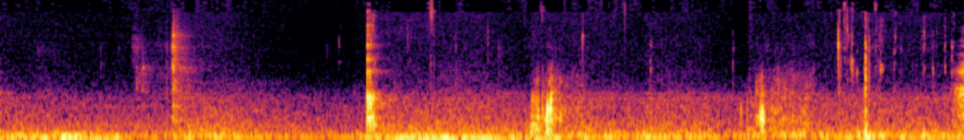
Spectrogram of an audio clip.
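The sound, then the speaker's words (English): Two quiet sips of liquid followed by several soft swallows, heard as faint wet clicks spaced roughly a second apart over a low background hiss, with no talking; a person drinks into a microphone with its gain turned up. “I take multiple swallows. Here, I'm going to turn up the gain on this microphone. Oh, shit. And take a sip of liquid here.”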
